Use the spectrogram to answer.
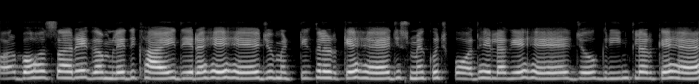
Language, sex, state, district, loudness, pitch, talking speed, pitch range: Hindi, female, Odisha, Khordha, -16 LUFS, 285 Hz, 195 wpm, 275-295 Hz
